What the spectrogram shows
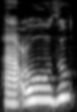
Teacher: واو مدہ میں سے ہے، حروف مدہ میں سے ہے، تو اس کو یعنی کہ 2 سیکنڈ لمبا کر کے پڑھنا ہے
